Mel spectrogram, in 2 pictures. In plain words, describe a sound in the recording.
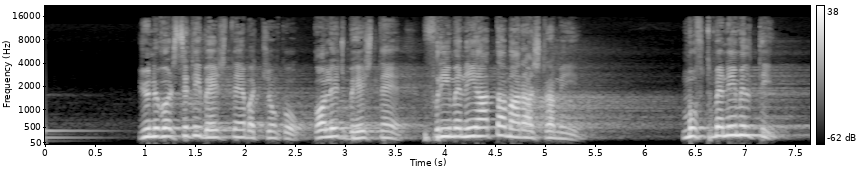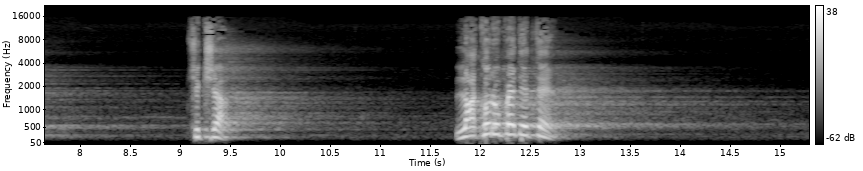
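A man speaks forcefully into a microphone, his voice echoing through loudspeakers in a large open space.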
